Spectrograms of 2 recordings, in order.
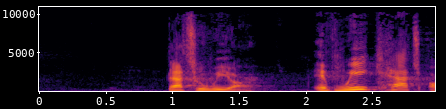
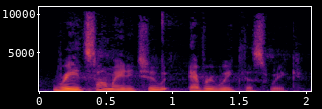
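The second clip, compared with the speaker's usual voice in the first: ordinary talk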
